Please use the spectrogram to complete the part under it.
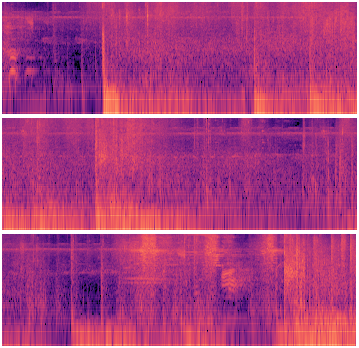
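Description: Footsteps thud and rustle through undergrowth.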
